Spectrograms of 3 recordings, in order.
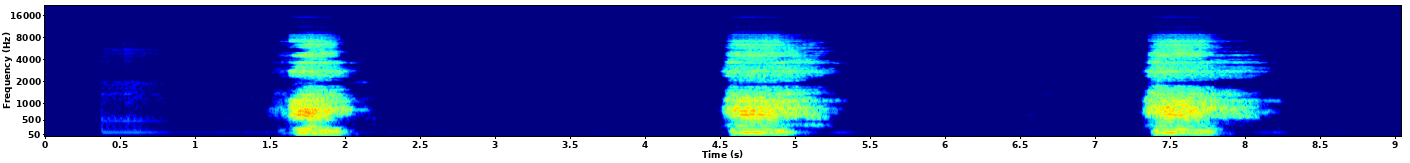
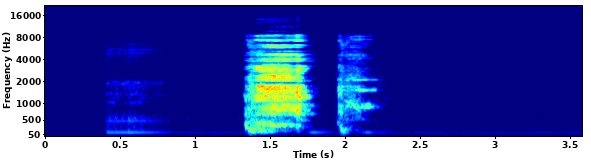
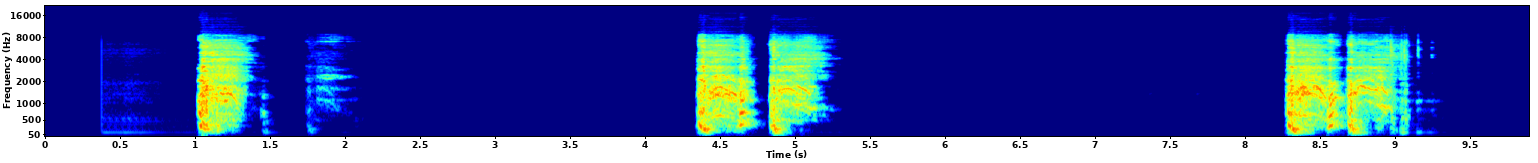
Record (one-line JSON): {"exhalation_length": "9.0 s", "exhalation_amplitude": 12236, "exhalation_signal_mean_std_ratio": 0.31, "cough_length": "3.6 s", "cough_amplitude": 15605, "cough_signal_mean_std_ratio": 0.26, "three_cough_length": "9.9 s", "three_cough_amplitude": 32767, "three_cough_signal_mean_std_ratio": 0.31, "survey_phase": "beta (2021-08-13 to 2022-03-07)", "age": "65+", "gender": "Male", "wearing_mask": "No", "symptom_none": true, "smoker_status": "Current smoker (11 or more cigarettes per day)", "respiratory_condition_asthma": false, "respiratory_condition_other": false, "recruitment_source": "REACT", "submission_delay": "3 days", "covid_test_result": "Negative", "covid_test_method": "RT-qPCR", "influenza_a_test_result": "Negative", "influenza_b_test_result": "Negative"}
